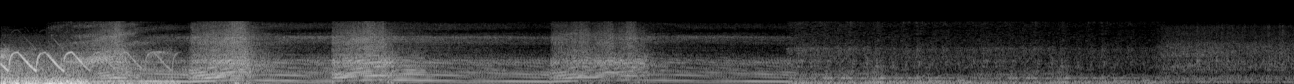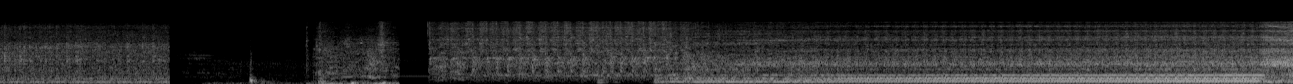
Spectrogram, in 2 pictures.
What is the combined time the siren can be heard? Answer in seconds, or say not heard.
2 s.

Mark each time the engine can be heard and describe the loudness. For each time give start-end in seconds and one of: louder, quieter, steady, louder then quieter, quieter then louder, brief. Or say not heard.
0.0-25.8 quieter then louder.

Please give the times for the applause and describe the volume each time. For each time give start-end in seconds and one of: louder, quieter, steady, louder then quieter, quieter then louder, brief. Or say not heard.
not heard.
